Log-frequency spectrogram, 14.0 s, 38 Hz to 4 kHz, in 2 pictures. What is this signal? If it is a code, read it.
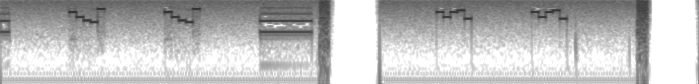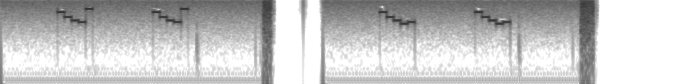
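Five-tone selective call (ZVEI), heard as quick runs of five tones, tones of about 70 ms. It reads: 85320 85320 85894 85894 85320 85320 85312 85312
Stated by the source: ZVEI five-tone selective call received on an SDR.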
